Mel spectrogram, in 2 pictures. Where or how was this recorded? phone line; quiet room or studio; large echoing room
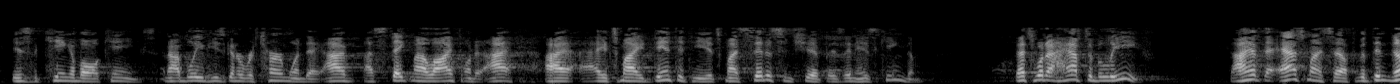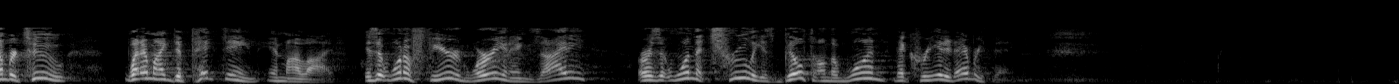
large echoing room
